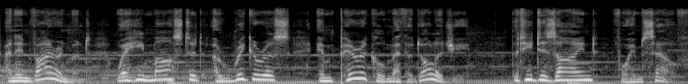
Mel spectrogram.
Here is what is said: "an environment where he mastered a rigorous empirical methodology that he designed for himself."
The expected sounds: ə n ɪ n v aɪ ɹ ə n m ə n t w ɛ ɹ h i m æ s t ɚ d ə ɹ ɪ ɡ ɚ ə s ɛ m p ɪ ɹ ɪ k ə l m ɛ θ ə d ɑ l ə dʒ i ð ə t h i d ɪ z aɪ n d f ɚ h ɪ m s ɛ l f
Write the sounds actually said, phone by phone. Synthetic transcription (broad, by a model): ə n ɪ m v aɪ ɹ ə n m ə n t w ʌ ɹ i m æ s t ɚ d ə ɹ ɪ ɡ ɚ ə s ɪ m p ɪ ɹ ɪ k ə l m ɛ θ ə d ɑ l ə dʒ i ð ə t h i d ɪ z aɪ n d f ɚ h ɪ m s ɛ l f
